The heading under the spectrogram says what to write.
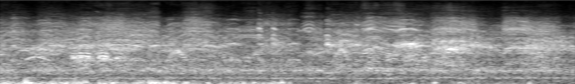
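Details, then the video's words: Black-headed Gull colony at Lake Hornborga with neighbouring Great Crested Grebes; a steady wash of scratchy, overlapping gull cries from many birds, the individual calls partly blurred by low rumbling background noise. "Black-headed Gull colony at Lake Hornborga"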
